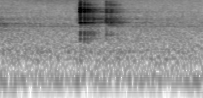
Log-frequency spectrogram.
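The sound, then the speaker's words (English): Two quick, bright clinks of beer glasses holding Stony Creek East Coast IPA touching in a toast, close together and fairly soft, with a brief ringing tone, against quiet and no talking. “Cheers, boys.”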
